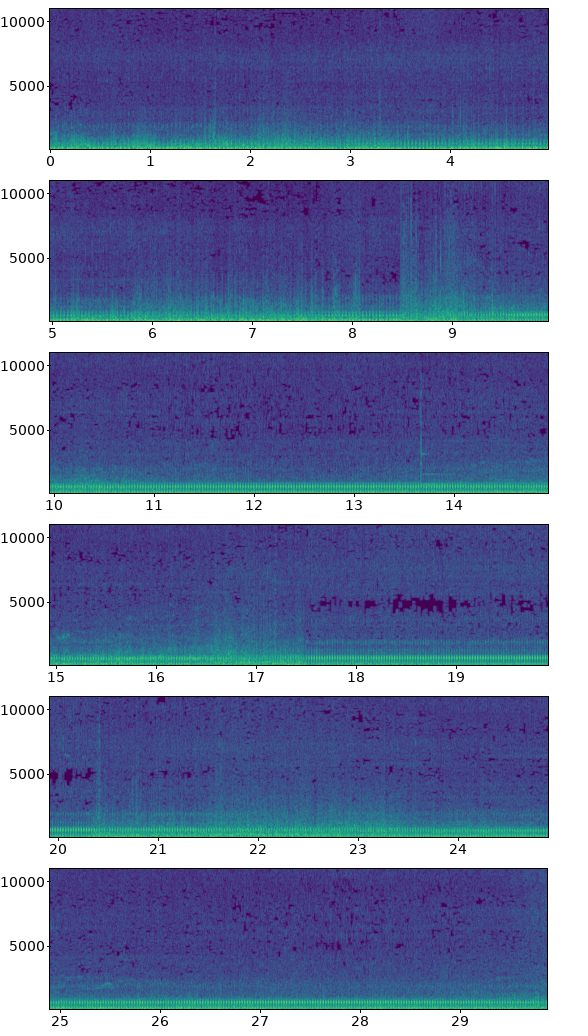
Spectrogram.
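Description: Motorcycle engine running steadily at cruising speed, heard from the bike itself; its note shifts slightly about nine seconds in.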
